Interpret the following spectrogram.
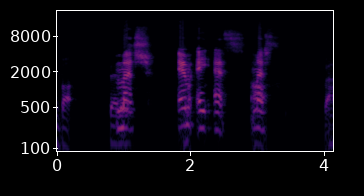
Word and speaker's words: mas: ah, Mas. but how do I pronounce that?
